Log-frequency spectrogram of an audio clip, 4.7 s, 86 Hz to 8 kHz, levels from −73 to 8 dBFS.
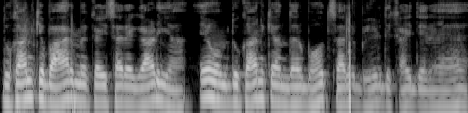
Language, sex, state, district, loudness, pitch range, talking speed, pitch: Hindi, male, Jharkhand, Garhwa, -17 LUFS, 120-140 Hz, 230 wpm, 130 Hz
